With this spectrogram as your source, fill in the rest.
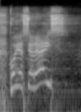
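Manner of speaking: shouted. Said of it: "Eu vou gritar".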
